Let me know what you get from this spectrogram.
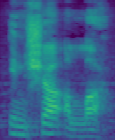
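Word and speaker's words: Insya Allah: They pronounce the S-Y the way we pronounce S-H. So they can write it how they want, for as long as when people read it, they read it Insha'Allah.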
